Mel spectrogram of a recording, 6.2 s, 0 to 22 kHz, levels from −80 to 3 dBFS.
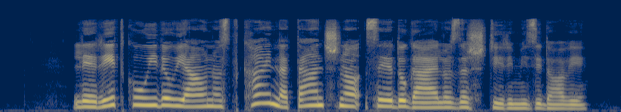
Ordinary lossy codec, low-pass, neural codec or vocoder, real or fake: AAC, 48 kbps; 10.8 kHz; none; real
